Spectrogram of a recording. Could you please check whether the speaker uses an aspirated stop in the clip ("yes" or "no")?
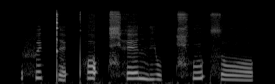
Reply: yes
